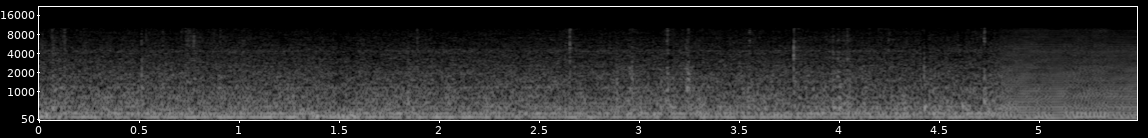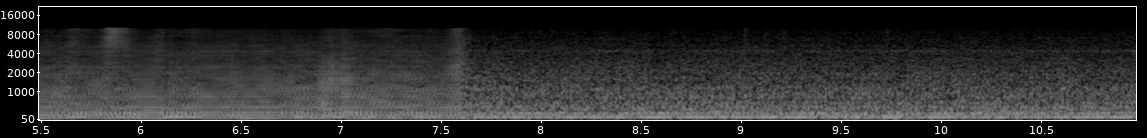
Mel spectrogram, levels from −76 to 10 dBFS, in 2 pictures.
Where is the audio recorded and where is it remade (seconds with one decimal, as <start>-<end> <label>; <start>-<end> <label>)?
0.0-4.8 recorded; 4.8-7.6 remade; 7.6-11.0 recorded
